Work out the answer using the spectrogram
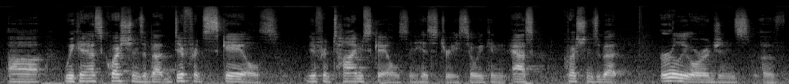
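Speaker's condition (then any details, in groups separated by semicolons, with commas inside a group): No condition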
